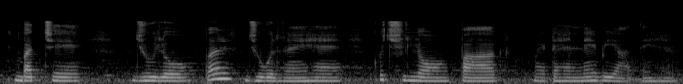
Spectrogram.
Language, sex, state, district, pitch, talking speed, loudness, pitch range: Hindi, female, Uttar Pradesh, Muzaffarnagar, 165 Hz, 125 wpm, -35 LUFS, 160-175 Hz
